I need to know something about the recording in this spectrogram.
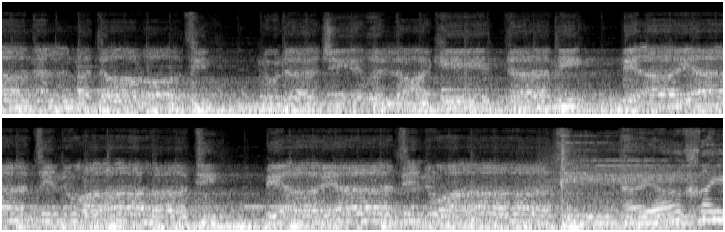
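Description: Music: a slow chanted religious lament (nadba), with drawn-out sung lines over a steady low drone.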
